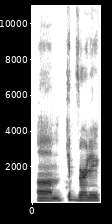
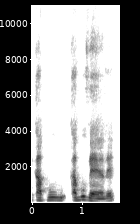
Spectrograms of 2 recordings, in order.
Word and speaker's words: Cape Verde: Cape Verde, Cabo Verde. Depending how you want to pronounce it.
